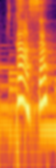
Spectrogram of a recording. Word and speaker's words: casa: ガーザ家ですガーサってね濁らないで発音しても大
